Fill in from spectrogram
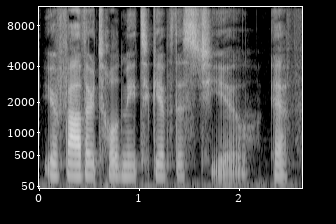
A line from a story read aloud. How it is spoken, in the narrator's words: her voice broke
